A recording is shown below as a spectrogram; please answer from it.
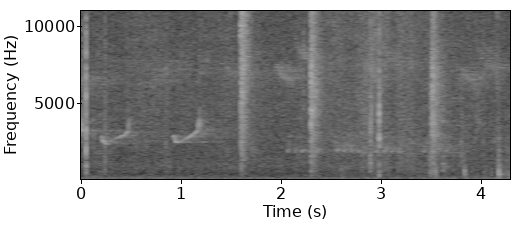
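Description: Quiet outdoor ambience: a bird gives a few short chirps in the first second or so, then a few sharp clicks and taps from hand work on the four-wheeler's wiring, over a low steady rumble.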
